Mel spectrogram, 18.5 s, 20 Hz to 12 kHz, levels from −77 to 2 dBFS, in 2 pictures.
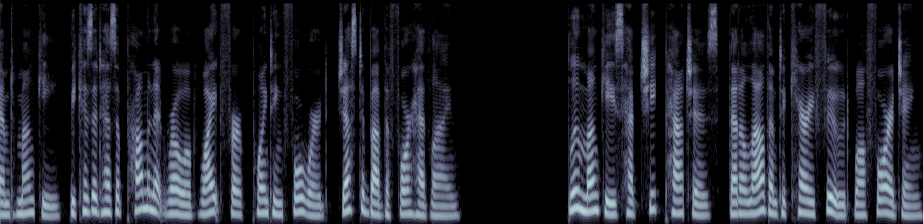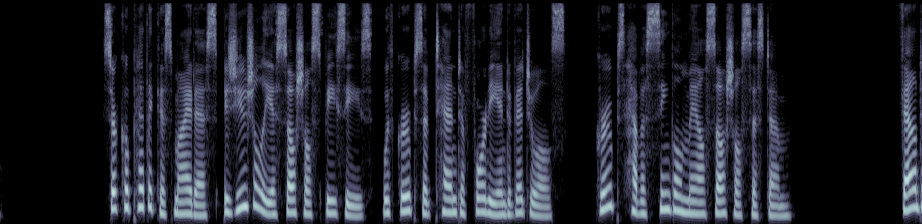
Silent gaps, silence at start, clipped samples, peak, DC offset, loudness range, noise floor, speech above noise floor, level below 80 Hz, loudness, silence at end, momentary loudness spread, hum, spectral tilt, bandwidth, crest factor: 4.72-5.58 s, 9.35-10.20 s, 14.89-15.19 s, 17.28-18.13 s; 0 s; under 0.1%; -2 dBFS; under 0.1%; 3 LU; under -90 dBFS; over 68 dB; -74 dBFS; -22 LUFS; 0 s; 7 LU; none; -4.5 dB/octave; 12 kHz; 20 dB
